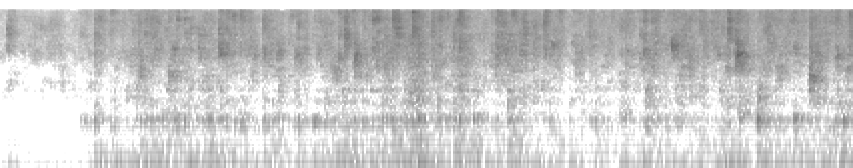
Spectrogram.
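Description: Water running and splashing, over a steady low hum.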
